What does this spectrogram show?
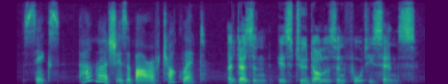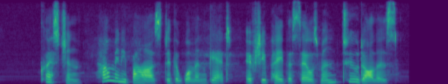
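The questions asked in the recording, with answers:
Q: How many bars did the woman get if she paid the salesman $2?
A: 10 bars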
